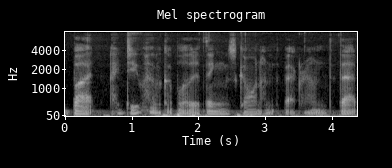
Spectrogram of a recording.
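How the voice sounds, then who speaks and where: Over noticeable background noise, a soft-spoken man talks at a fairly slow pace with lively intonation. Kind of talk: casual talk to camera.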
